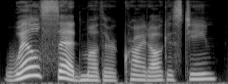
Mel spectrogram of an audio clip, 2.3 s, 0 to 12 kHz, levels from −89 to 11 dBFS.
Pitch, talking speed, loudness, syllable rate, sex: 200 Hz, 130 wpm, -18 LUFS, 4.3 syllables/s, female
